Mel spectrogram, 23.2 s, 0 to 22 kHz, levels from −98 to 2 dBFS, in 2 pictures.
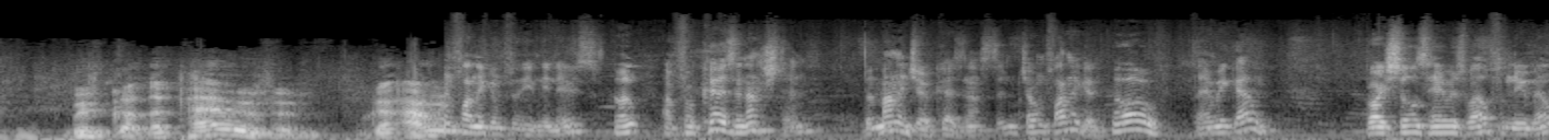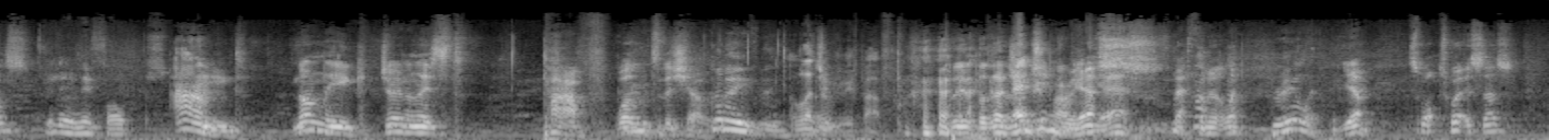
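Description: From the very start up to about 3.34 s, the audio runs at half speed and drops a full octave, 12 semitones down. That's the classic stereo read as mono fault. The left and right samples, which alternate in the stream, got played back one after another as if they were a single channel. So everything drags and sounds sluggish and low, and a faint mirrored ghost of the sound turns up in the upper half of the spectrum.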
